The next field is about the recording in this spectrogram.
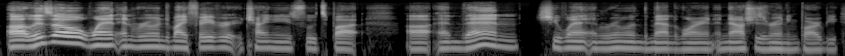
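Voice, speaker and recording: A man's voice: mid-range voice, measured pace, clean tone, no echo. A young man co-hosting a podcast from a home studio, chatting casually with playful mock outrage. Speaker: podcast co-host. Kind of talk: casual chat. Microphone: studio mic with headphones.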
